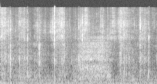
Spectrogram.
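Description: Faint crinkling rustle with a few small ticks as decorative florist wire is twisted together around the leaf-wrapped stems of a bouquet handle.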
